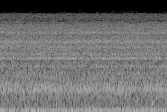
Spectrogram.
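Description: Steady, even hiss with a low hum underneath and no distinct sounds.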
